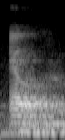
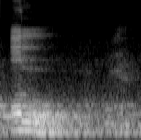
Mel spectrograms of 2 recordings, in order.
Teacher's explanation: sekarang kita pindahkan ujung lidah kita di belakang gigi seri atas kita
